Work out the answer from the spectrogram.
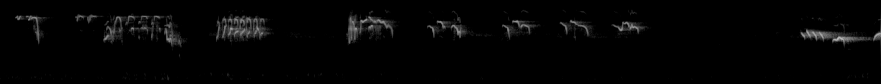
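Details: Yellow-legged thrush in mateiro do sul song: high trilled clusters, then a series of evenly spaced sharp double chirps, a pause, and a final warbled phrase.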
